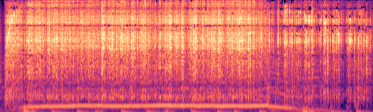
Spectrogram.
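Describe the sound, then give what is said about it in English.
A hand-cranked prize drawing grinder, cranked by a Louisiana Eats producer to draw this week's lucky winner, churns loudly with a steady droning hum and rhythmic rattling clunks, then winds down and slows toward the end. No one speaks. “Thomas Walsh, our Louisiana Eats producer, is manning the grinder.”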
